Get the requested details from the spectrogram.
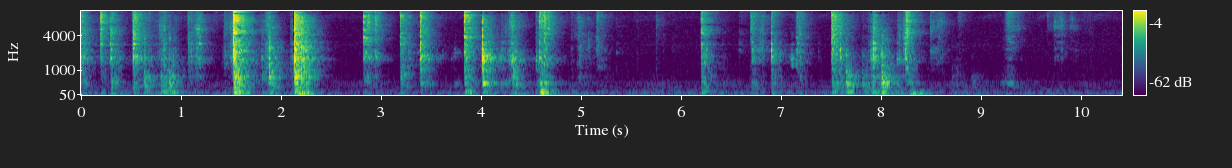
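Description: A screwdriver clicks and scrapes against small metal screws.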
